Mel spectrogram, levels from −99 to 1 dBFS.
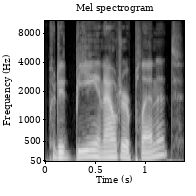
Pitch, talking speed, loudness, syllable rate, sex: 135 Hz, 260 wpm, -17 LUFS, 5.9 syllables/s, male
